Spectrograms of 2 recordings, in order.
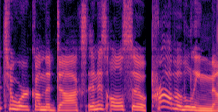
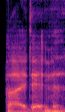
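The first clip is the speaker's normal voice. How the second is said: manly voice; 13 semitones lower than usual. Shown as a demonstration. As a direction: drop deep into a husky manly voice. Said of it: "that was, ooh, shiver down my spine".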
